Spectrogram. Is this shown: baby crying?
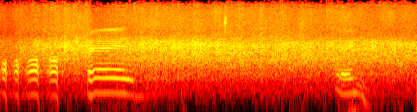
no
